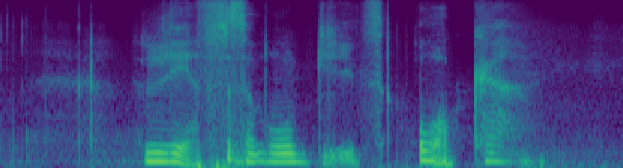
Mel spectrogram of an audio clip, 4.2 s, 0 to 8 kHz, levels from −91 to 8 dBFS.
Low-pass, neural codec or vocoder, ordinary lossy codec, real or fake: none; codec, 16 kHz, 1 kbps, X-Codec, HuBERT features, trained on LibriSpeech; none; fake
